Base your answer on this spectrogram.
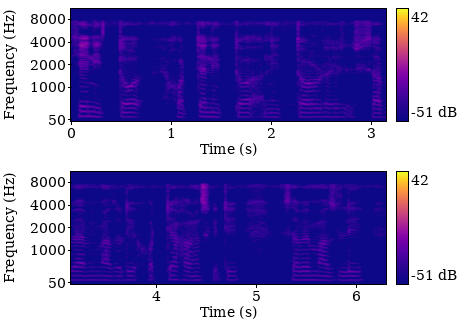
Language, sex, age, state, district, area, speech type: Assamese, male, 18-30, Assam, Majuli, urban, spontaneous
